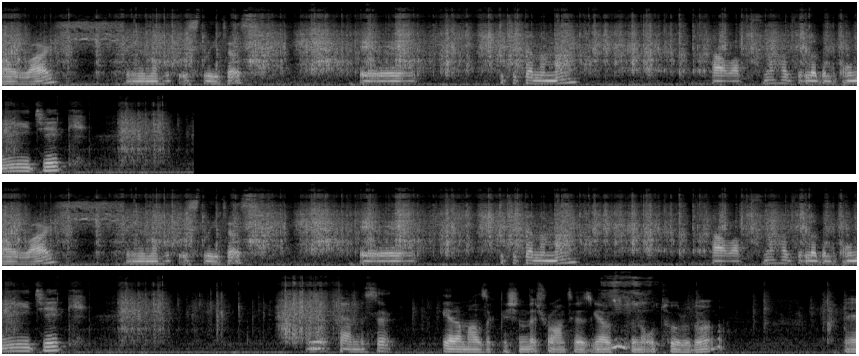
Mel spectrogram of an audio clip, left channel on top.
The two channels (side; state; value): left; drops out; at 10.5 s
